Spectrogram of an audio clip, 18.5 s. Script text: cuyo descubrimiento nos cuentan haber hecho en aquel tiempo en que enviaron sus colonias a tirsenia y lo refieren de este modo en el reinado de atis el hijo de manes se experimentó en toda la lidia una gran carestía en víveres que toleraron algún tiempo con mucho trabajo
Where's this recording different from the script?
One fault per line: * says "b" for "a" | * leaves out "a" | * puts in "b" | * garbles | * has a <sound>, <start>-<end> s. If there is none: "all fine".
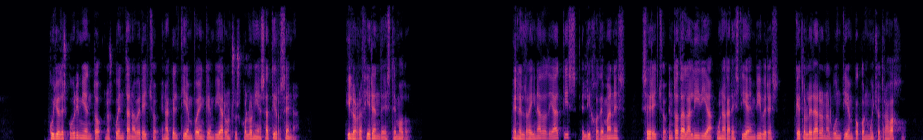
* says "hecho" for "experimentó"
* leaves out "gran"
